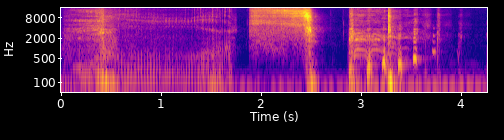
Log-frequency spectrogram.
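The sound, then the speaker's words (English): Someone spits into their hand while sloshing liquid in their mouth: a sharp, breathy burst of air followed by a few short, wet sputtering noises and smacks, with no talking. “why are you spitting in your hand right now?”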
